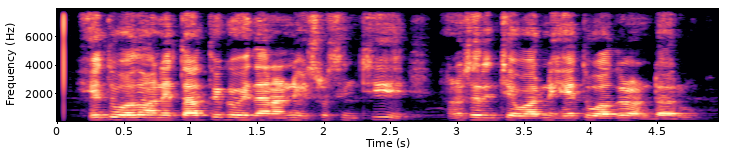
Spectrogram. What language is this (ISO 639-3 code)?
tel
